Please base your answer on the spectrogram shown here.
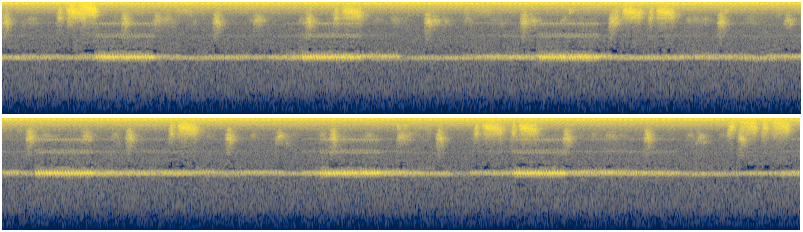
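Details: Crickets chirping in the grass on a warm summer night in Bulgaria, captured with a surround microphone: a steady high trill with brighter pulses about every two seconds, plus faint higher ticking insects layered above.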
